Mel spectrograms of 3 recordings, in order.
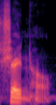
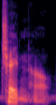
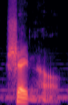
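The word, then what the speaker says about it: Cheydinhal: a town called Shadenhole, but other people call it Chadenho. Other people in the game call it Chadenho. They don't know how to pronounce Shadenhole, or they don't know how to pronounce the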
